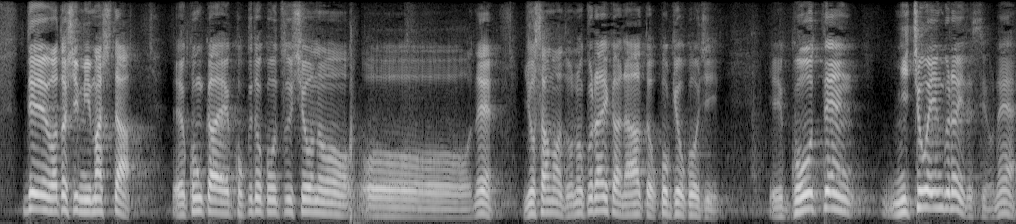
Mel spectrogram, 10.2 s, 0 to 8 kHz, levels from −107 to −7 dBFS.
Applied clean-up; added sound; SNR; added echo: neural separator model SepFormer DNS4.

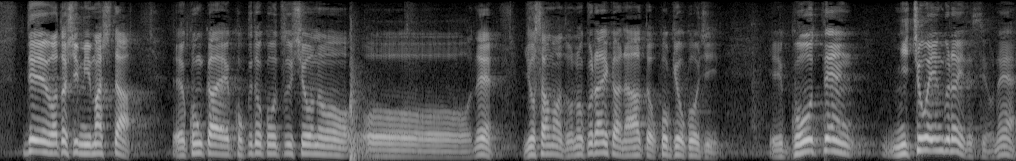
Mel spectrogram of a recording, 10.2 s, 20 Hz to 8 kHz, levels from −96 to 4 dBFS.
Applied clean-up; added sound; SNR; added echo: none; Fireworks; 15 dB; none.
